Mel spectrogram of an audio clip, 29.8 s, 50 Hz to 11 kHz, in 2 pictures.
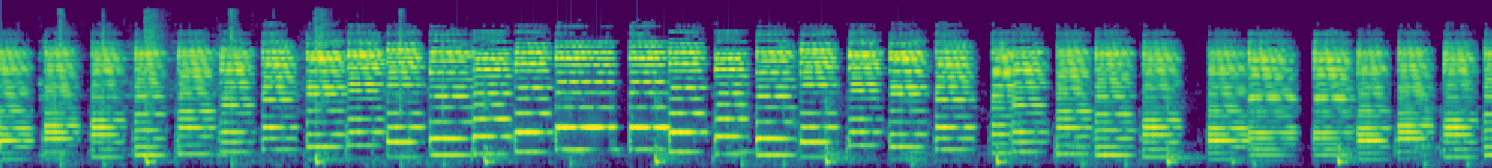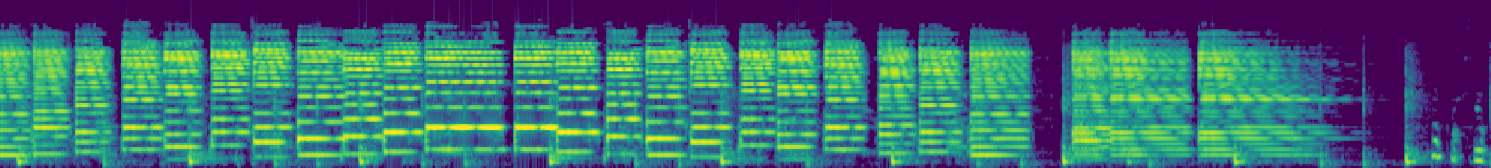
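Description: MQ-6106 61-key electronic keyboard playing single notes of an A-to-A scale (A B C D E F G A), running up and down the scale again and again in a steady stream. It ends on a held A near the end.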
